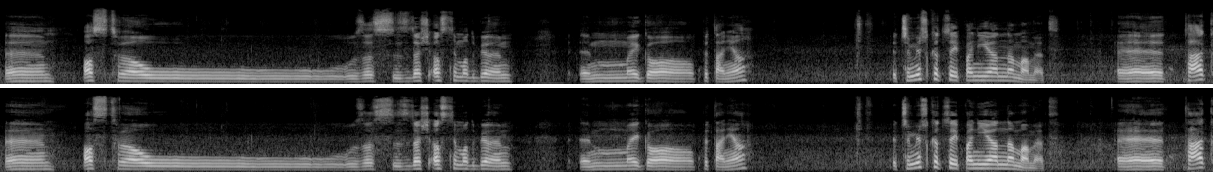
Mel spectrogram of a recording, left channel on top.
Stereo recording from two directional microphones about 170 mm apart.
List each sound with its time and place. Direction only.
0.0 s speech: 15° left (ahead or behind)
0.8 s speech: centre (ahead or behind)
8.9 s speech: 5° left (ahead or behind)
9.4 s speech: 15° right (ahead or behind)
10.3 s speech: centre (ahead or behind)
